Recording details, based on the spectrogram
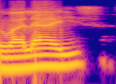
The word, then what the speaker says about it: Valais: Valais, se escribe Valais, se pronuncia Valais en francés.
